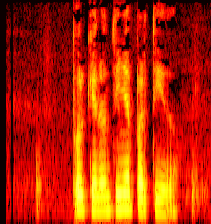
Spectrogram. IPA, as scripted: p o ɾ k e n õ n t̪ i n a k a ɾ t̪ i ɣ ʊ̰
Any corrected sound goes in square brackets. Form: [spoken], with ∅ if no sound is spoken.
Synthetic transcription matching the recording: p o ɾ k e n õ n t̪ i [ɲ] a [p] a ɾ t̪ i [ð] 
